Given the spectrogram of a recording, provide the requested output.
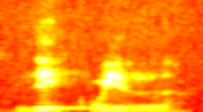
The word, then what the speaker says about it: Likwid: Si no está Liquid, que se escribe Likwid, o sea, en vez de líquido con Q es con KW.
